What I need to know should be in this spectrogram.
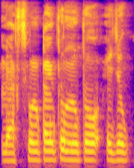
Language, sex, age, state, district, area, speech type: Odia, male, 18-30, Odisha, Mayurbhanj, rural, spontaneous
